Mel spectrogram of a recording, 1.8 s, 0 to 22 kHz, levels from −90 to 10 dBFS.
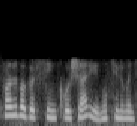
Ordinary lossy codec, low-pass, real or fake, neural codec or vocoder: Opus, 64 kbps; 3.6 kHz; fake; codec, 16 kHz in and 24 kHz out, 0.6 kbps, FocalCodec, streaming, 4096 codes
